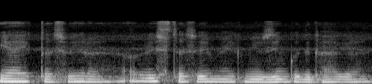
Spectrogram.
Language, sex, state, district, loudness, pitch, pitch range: Hindi, male, Uttarakhand, Tehri Garhwal, -15 LUFS, 125 Hz, 120-130 Hz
